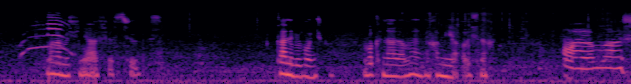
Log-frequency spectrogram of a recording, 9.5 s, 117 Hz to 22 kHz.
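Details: Domestic cat meowing on a morning of October 21: a clear rising, nasal meow early on, then further short harmonic calls interleaved with a person's affectionate talking in a small room.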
